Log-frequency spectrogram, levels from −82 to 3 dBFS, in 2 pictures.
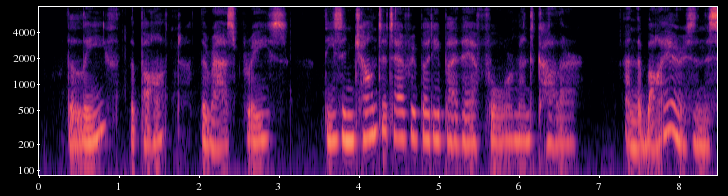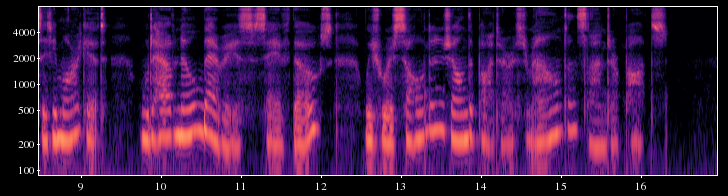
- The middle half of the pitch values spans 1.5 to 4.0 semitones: Yes, average, 3.1 semitones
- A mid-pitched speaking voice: No, high, 225 Hz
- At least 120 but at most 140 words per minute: Yes, slow, 135 wpm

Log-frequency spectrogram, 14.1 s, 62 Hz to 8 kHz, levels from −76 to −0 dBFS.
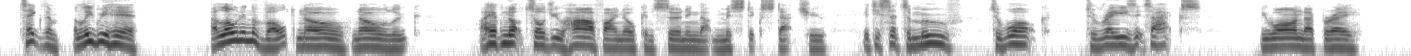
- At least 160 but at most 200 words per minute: Yes, average, 170 wpm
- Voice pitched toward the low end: No, medium, 145 Hz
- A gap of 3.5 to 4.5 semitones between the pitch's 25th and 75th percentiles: Yes, average, 4.1 semitones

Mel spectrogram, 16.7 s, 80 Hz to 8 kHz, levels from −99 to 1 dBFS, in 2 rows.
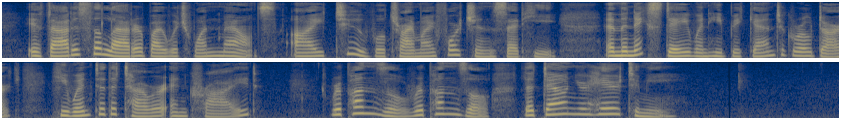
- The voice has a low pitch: No, high, 200 Hz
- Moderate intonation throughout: No, wide, 5.9 semitones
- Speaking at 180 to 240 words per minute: No, average, 150 wpm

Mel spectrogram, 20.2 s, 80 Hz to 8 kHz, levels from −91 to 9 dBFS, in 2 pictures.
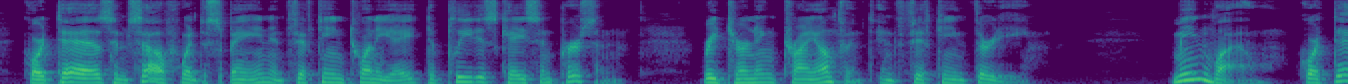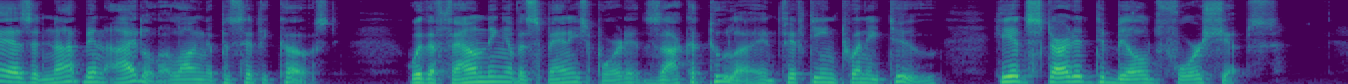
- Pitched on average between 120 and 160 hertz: Yes, medium, 140 Hz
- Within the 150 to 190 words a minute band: No, slow, 135 wpm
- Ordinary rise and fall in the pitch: Yes, average, 3.9 semitones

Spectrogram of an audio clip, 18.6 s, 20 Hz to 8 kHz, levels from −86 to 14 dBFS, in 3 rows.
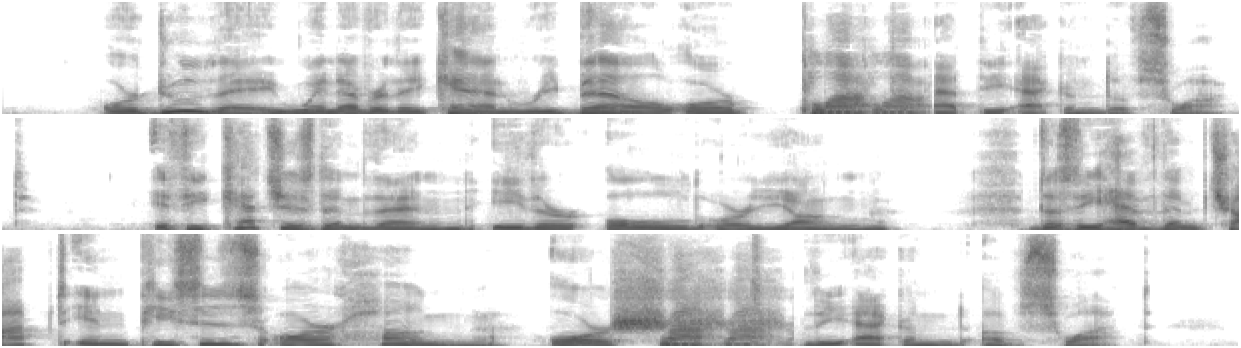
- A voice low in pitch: Yes, low, 120 Hz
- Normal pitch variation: No, wide, 8.7 semitones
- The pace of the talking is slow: Yes, slow, 125 wpm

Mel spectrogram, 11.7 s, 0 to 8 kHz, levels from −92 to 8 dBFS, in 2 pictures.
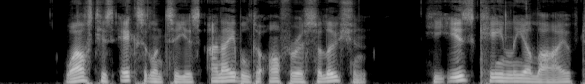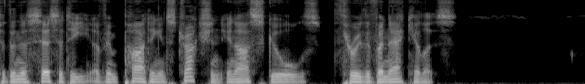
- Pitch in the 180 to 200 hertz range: No, low, 100 Hz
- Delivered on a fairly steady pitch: No, average, 3.6 semitones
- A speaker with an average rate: No, slow, 130 wpm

